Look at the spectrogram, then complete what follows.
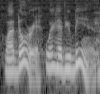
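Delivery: put-on very quiet, hushed, refined genteel Southern accent. Recalling being caught sneaking in at night as a teenager: quiet genteel southern accent. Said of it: "quietly asked in a genteel southern accent".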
